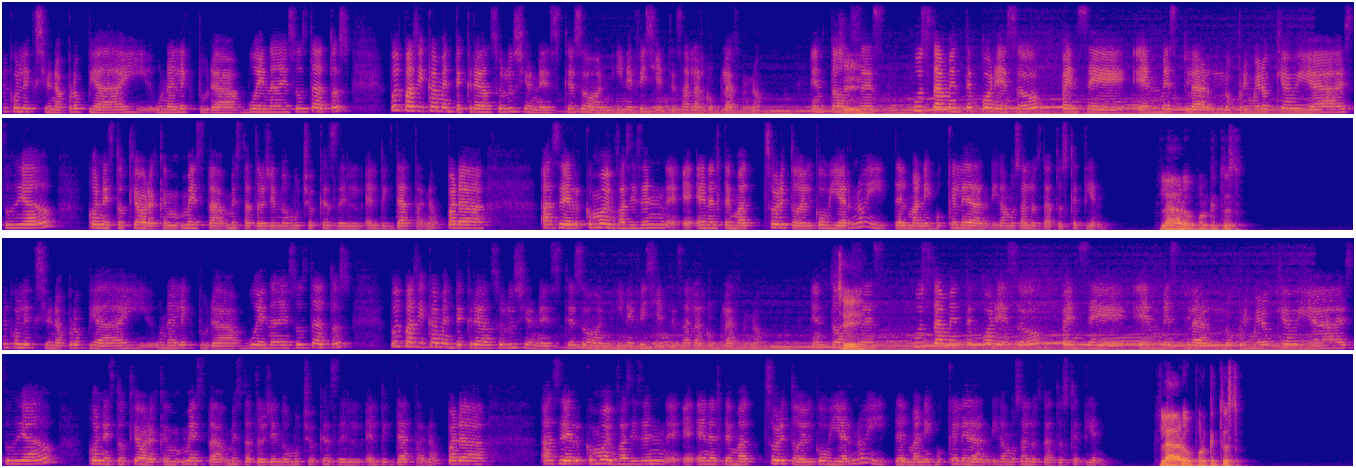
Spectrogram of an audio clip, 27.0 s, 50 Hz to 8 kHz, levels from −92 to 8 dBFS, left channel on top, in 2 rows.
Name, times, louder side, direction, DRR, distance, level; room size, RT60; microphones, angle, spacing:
voice 1, 0.0-7.6 8.1-8.7 9.1-14.0 14.4-18.5 18.9-24.5, left 1 dB, 25° left, 0.5 m, -35 dB
sound 1, 5.5-13.1, right 2 dB, 80° right, 1.1 m, -36 dB
voice 2, 25.1-25.9, right 5 dB, 60° right, 0.3 m, -24 dB
2.2 x 2.0 x 2.8 m
head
